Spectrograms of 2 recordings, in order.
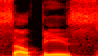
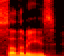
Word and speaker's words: Sotheby's: And they write up, they have the write up, is it Sotheby's, Southby's? – Sotheby's, yeah. – Right? It's pronounced Sotheby's.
